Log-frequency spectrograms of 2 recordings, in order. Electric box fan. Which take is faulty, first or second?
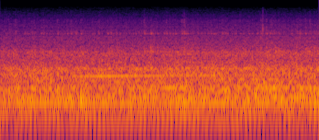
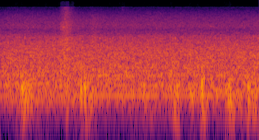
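first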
